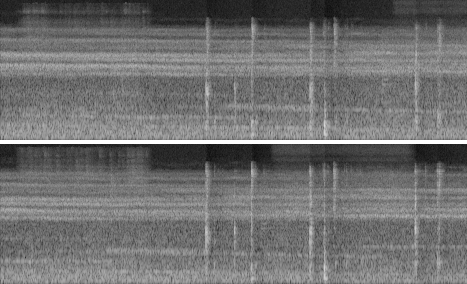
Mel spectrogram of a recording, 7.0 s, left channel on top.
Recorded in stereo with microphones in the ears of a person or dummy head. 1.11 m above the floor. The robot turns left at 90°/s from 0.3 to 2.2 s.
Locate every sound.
3.1 s a thud: 35° right (ahead or behind), 2.5 m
